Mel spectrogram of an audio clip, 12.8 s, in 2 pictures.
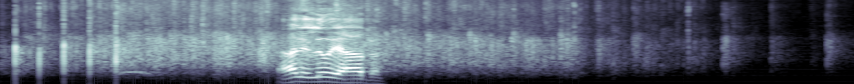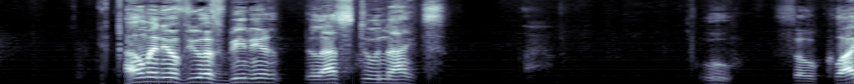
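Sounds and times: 
audience applauding: 0.0 - 6.4
speech: 2.1 - 3.0, 7.4 - 9.8, 11.7 - 12.8.

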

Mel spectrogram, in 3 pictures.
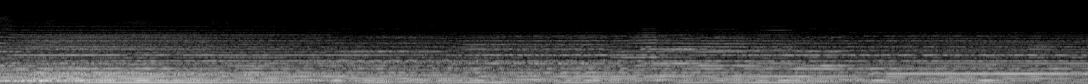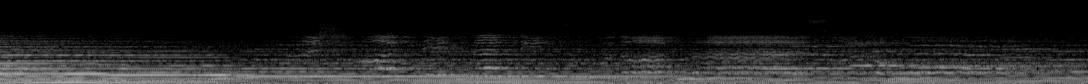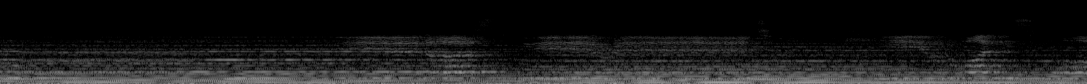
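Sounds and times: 
lute playing: 0.0 - 26.0.

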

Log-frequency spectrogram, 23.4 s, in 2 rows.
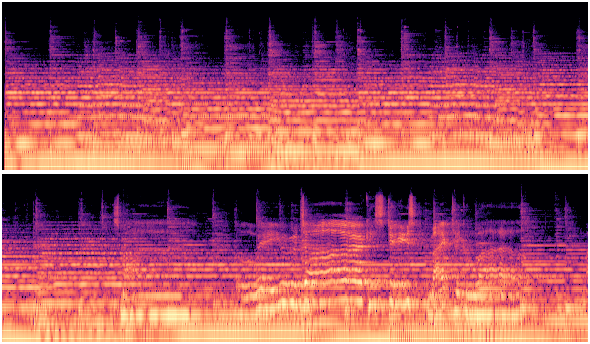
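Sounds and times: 
song: 0.0 - 23.4.

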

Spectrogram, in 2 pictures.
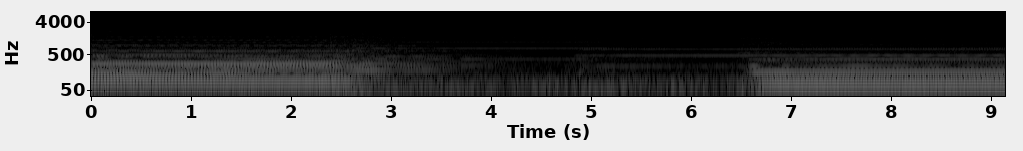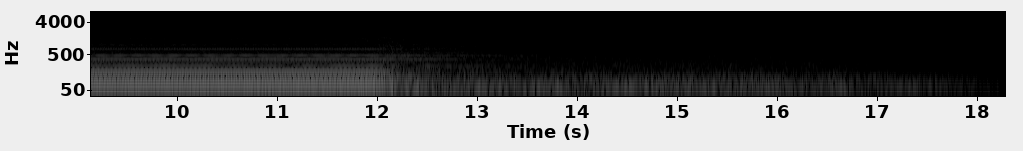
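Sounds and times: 
slow expressive music: 0.0 - 13.5.

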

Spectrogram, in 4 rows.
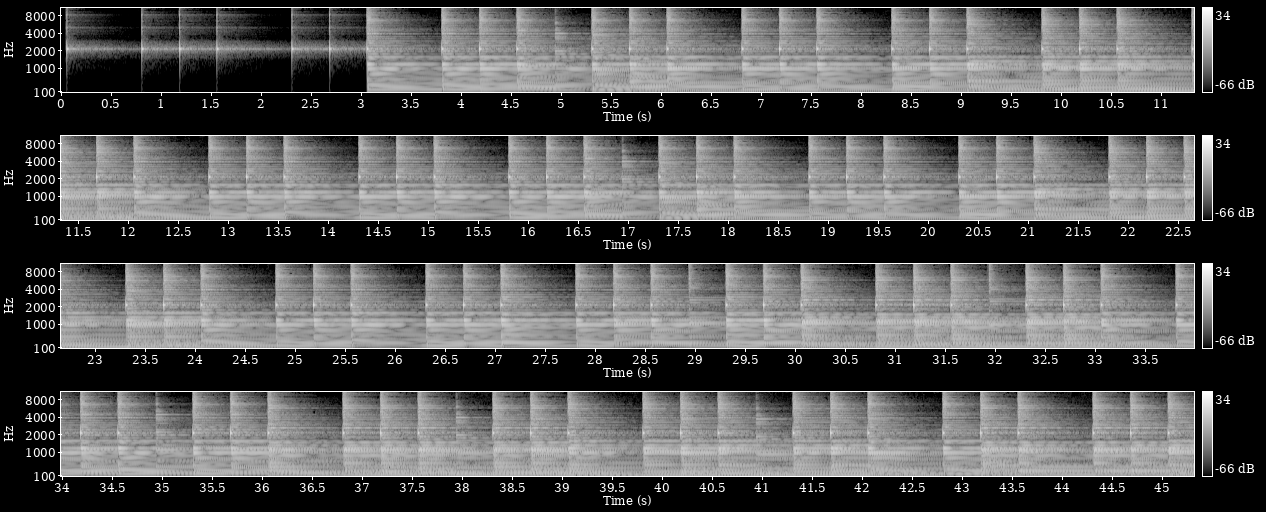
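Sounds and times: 
guitar notes and chords: 3.1 - 45.3.

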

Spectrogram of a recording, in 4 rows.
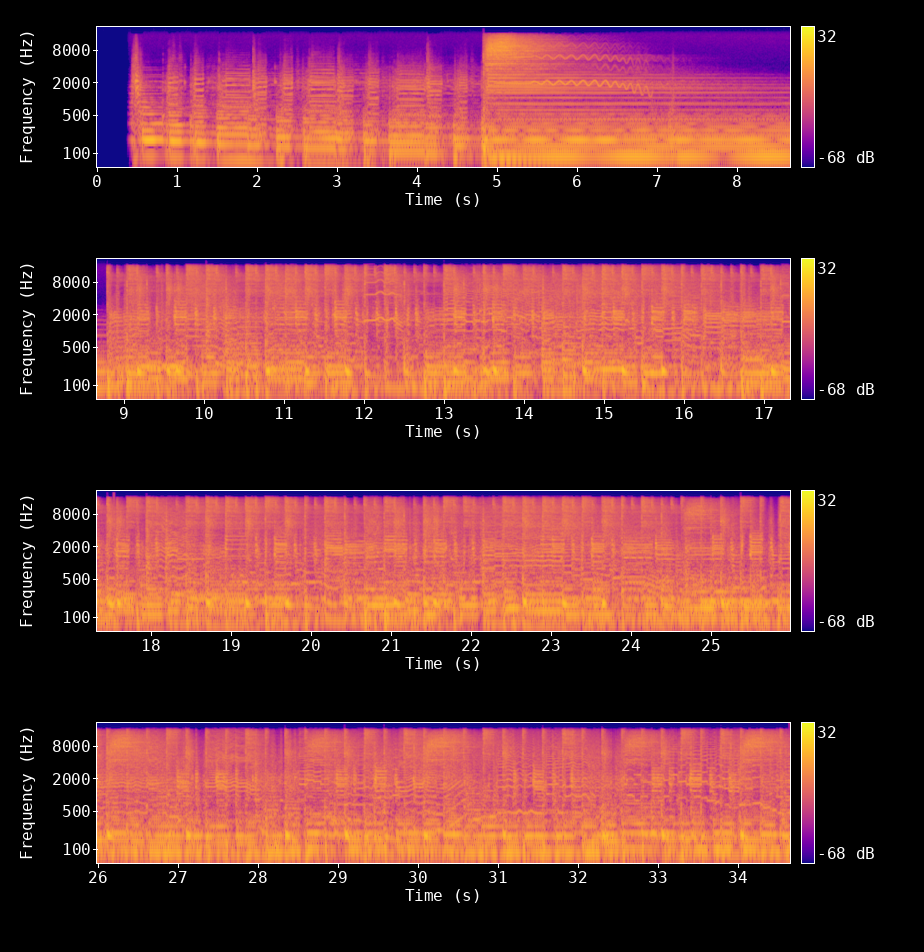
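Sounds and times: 
funk music: 0.3 - 34.6.

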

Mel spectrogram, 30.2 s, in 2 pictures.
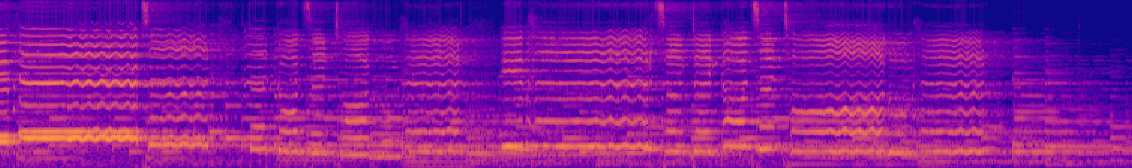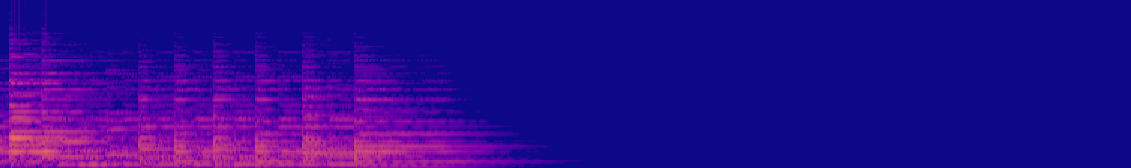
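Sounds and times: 
predominant alto voice: 0.0 - 13.9.

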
